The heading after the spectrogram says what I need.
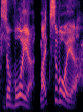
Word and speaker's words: Savoya: Mike Savoya. Yes. It's 3 syllables.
